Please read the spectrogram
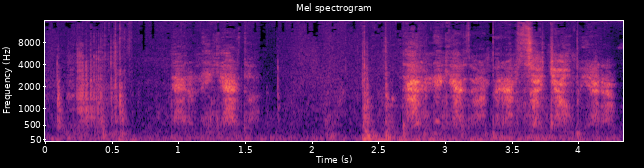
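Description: A run of irregular creaks and small knocks, loudest in the second half, with a dull thump about two and a half seconds in, from people moving and handling something at a wooden doorway.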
